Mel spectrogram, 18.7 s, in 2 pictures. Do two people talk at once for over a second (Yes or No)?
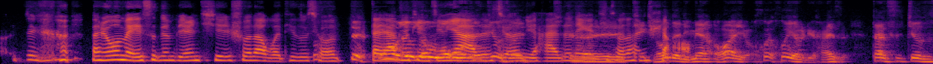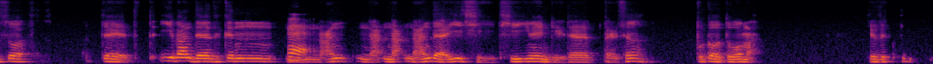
Yes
